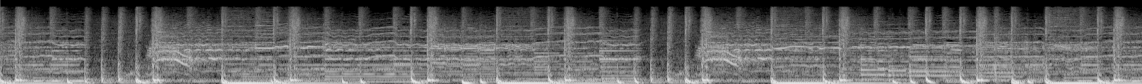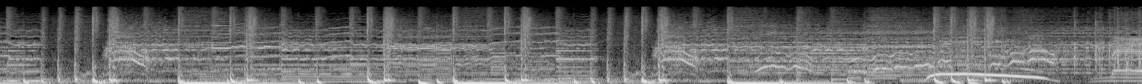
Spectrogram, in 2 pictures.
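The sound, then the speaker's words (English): A loud hip-hop beat plays throughout, with steady punchy drum hits over deep bass and layered melodic samples looping in a repeating pattern, no voices over it. “That beat, sick with it, man.”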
